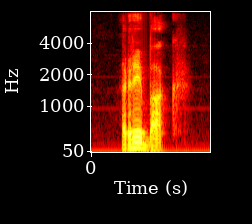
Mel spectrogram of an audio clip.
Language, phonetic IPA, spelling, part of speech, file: Polish, [ˈrɨbak], rybak, noun, Pl-rybak.ogg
